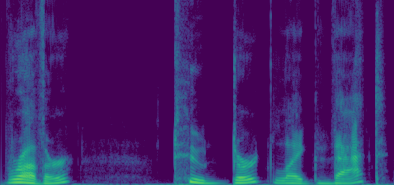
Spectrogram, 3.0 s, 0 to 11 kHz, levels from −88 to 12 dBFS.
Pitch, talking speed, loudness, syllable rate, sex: 150 Hz, 80 wpm, -21 LUFS, 2.9 syllables/s, male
